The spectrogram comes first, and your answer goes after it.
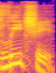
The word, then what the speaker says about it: lychee: correct even though you just said it it's lychee it's lychee lychee lychee you're the you know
